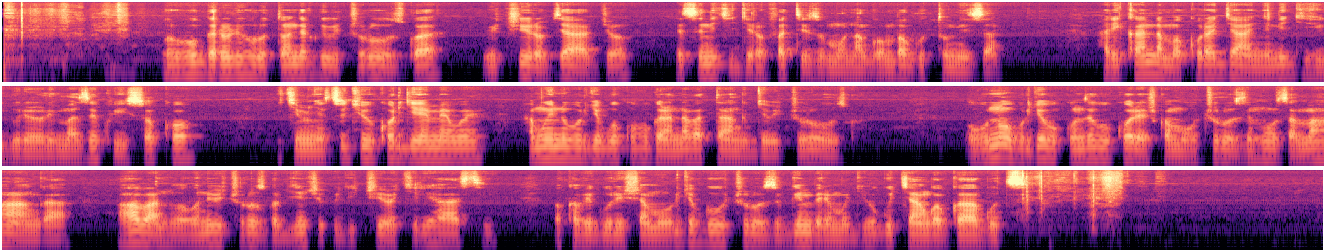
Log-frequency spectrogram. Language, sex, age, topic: Kinyarwanda, male, 18-24, finance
